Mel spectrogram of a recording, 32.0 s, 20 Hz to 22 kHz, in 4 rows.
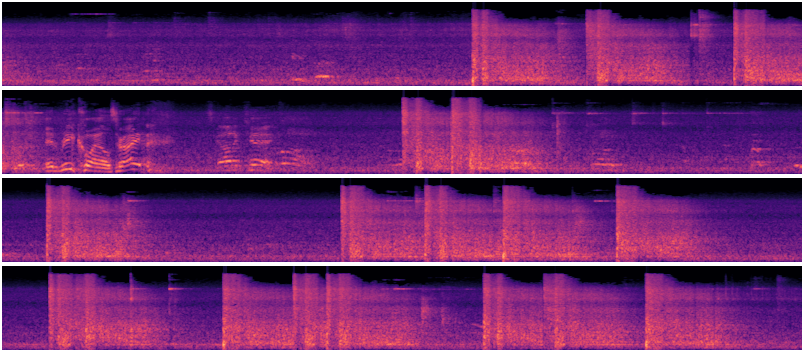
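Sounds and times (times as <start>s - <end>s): pistol shots with ringing echo: 4.7s - 8.3s, 11.9s - 13.5s, 16.4s - 17.5s, 19.4s - 23.1s, 24.4s - 31.5s.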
